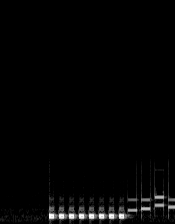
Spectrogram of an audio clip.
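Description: A telephone beeps in a rapid, even series.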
